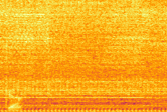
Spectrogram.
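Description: A mini digger's engine chugs at a steady, throbbing idle, close and continuous, with a brief voice at the start.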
